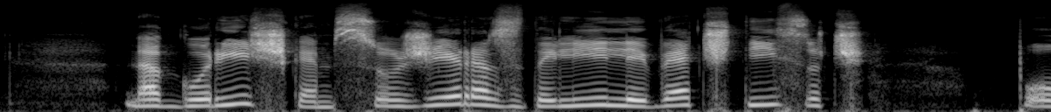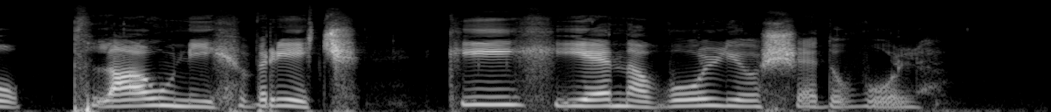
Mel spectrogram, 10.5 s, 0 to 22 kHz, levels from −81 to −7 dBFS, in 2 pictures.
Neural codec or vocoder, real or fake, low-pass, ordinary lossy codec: none; real; 19.8 kHz; none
